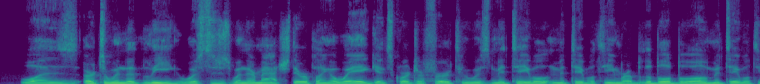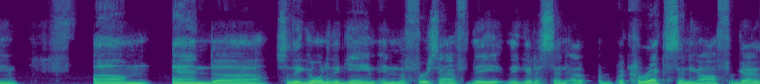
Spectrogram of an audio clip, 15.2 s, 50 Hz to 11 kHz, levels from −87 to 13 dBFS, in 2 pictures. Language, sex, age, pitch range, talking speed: English, male, 30-49, 90-120 Hz, 230 wpm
